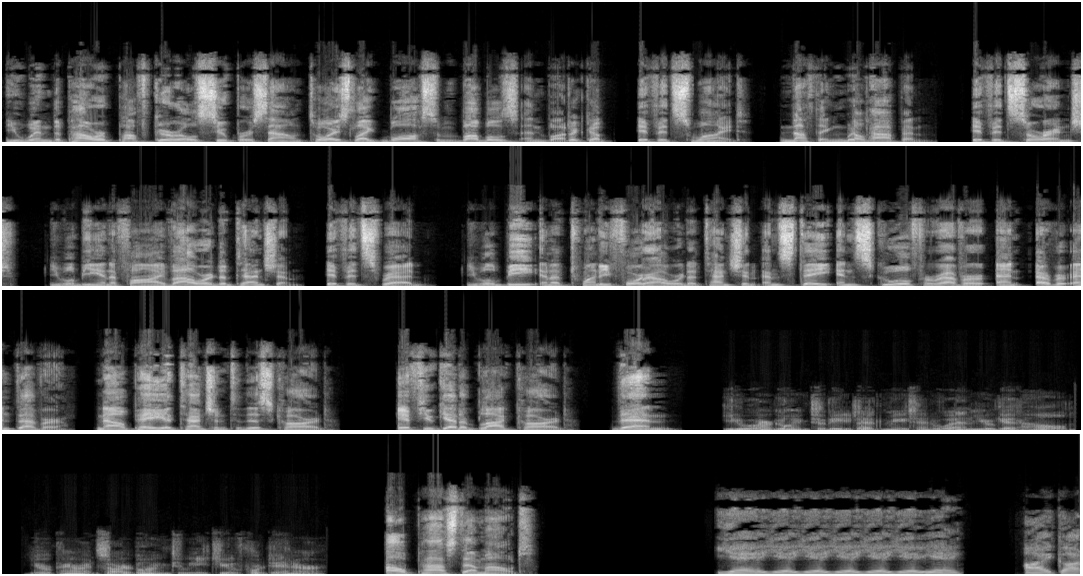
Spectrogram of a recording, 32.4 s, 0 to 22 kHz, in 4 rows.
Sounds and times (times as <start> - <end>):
Speech: 0.0 - 28.4, 29.7 - 32.3.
